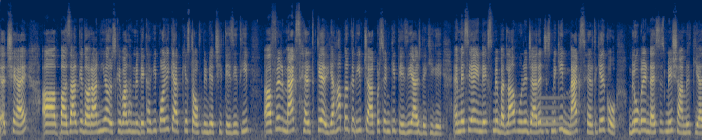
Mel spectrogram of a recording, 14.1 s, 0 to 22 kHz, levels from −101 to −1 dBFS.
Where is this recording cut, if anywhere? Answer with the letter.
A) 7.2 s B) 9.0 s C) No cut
A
